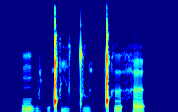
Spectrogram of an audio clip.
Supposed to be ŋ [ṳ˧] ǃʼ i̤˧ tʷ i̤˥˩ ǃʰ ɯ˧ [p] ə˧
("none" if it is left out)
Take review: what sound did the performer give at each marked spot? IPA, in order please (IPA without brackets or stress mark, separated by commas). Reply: ṳ˧, h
